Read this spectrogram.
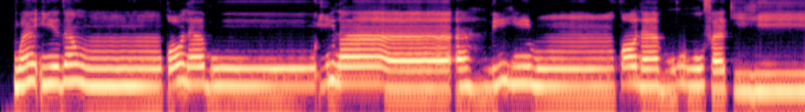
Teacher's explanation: Wa idza, di sini sebenarnya ada mad tabi'i, tapi karena kita wasol dengan huruf yang sukun di depannya maka mad tabi'i tidak dibaca. Wa idza qalabu, di sini ada nun sukun bertemu dengan huruf qaf, hukumnya adalah ikhfa hakiki.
